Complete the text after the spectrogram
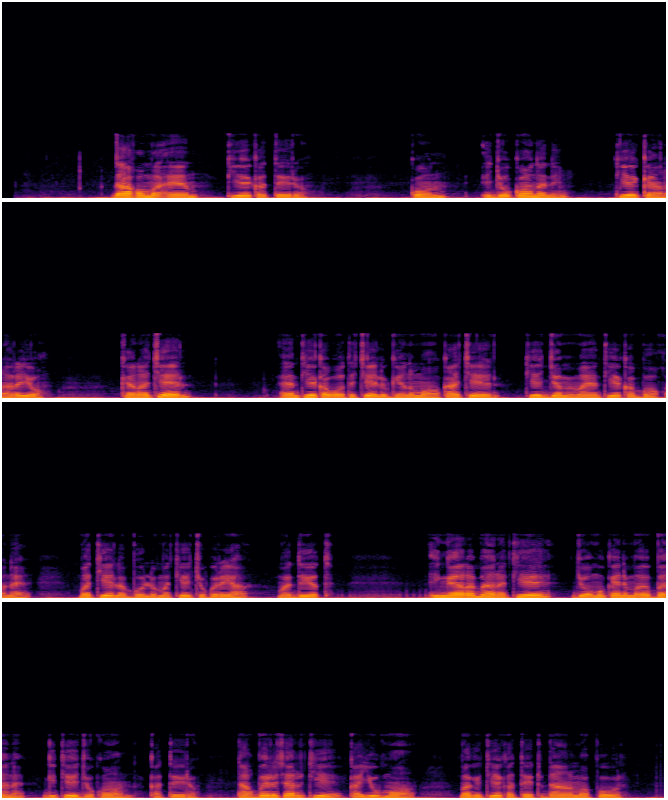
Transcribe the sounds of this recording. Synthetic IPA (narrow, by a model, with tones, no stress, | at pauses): da˦kɔ˦ma˨ɛ˦ntje˦ka˨te˨ɾo˨ | kʊ˨ni˨d͡ʒɔ˨kɔ˦nɔ˨nɪ˨tje˦kɛ˨na˨ɾɪɔ˨ | kɛ˨na˨t͡ʃe˨l | ɛ˦ntje˦ka˨wɔ˨ta˨t͡ʃe˦˨lo˨ɡɪ˨na˦mɔ˦˨kaː˦˨t͡ʃe˦˨ltje˦d͡ʒa˦mi˨ma˦ɛ˦ntje˦ka˨bɔ˨kɔ˨nɛ˨ma˦tje˦la˨bo˨lo˨ma˦tje˦˨t͡ʃʊ˨pɪ˨˦ɾɪja˨ma˦di˦t | i˨ŋɛ˨ɾa˨bɛ˦nɛ˨tje˦d͡ʒɔ˨mu˦ke˦ne˦ma˦bɛ˦nɛ˨ɡi˦tje˦d͡ʒo˨kɔ˦nka˨te˨ɾo˨d̥a˨kbe˦do˦t͡ʃa˦lo˦tje˦ka˨jʊ˦bmɔ˦ɔ˦ma˦ɡi˨tje˦ka˨te˨to˨da˦nɔ˦ma˦po˨l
